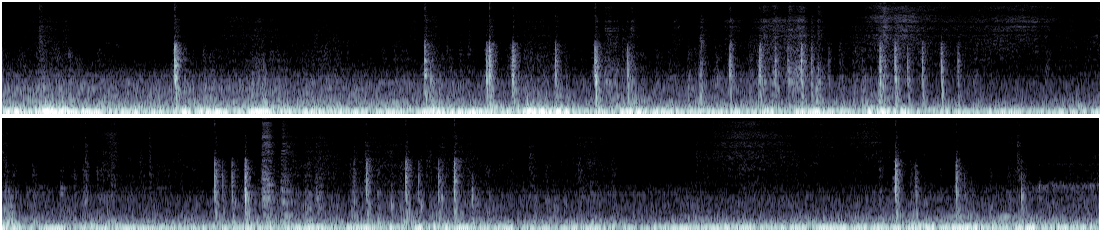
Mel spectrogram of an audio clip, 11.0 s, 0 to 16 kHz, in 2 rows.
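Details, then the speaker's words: New 2021 Ford Bronco with optional molded-in-color hard top, driving rough road: sharp irregular pops and creaks from roof panels overhead, one or two a second, over road rumble. "yeah yeah yeah it's like like i said little dwarves making popcorn above my head which gets really annoying after a while"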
